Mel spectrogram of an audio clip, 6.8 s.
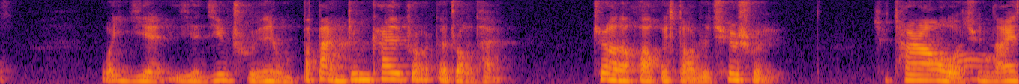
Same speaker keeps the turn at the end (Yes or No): Yes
